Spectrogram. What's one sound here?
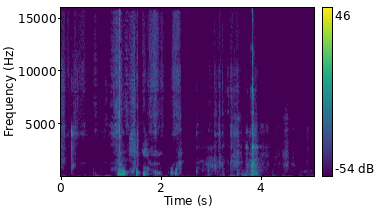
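Paper rustles and slides on a tabletop.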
